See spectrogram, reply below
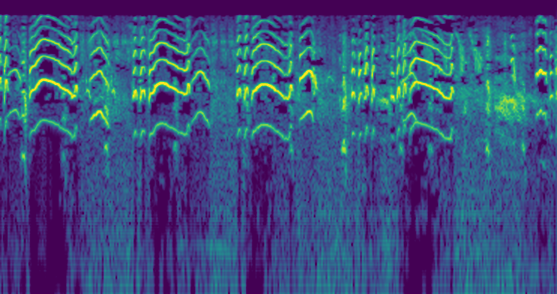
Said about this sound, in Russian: большой веретенник, такой голос, как плач.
